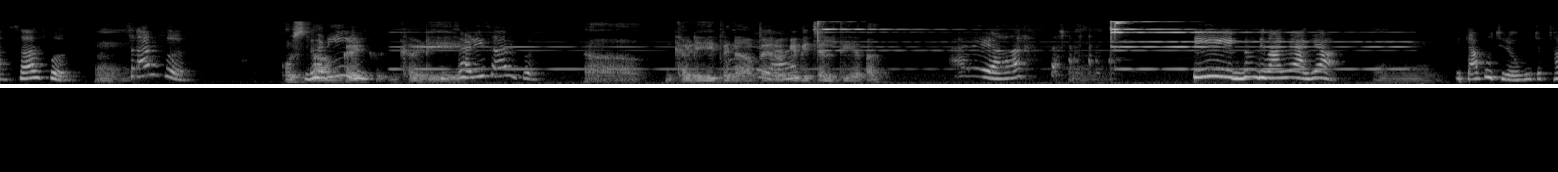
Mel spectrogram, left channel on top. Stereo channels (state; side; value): silent; right; digital silence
